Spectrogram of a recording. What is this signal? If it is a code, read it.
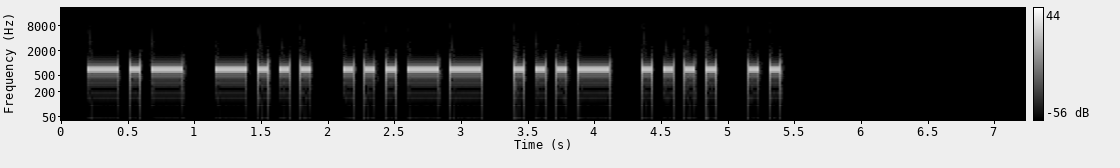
Morse code, heard as a keyed tone, about 15 wpm, 700 Hz. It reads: KB3VHI
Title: USA Call Signs - 6 Characters - Repeated 2x - 15wpm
